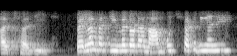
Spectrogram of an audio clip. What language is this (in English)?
Punjabi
